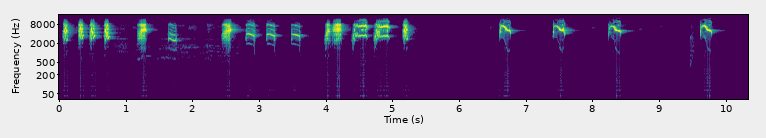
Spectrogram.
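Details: Long-tailed shrike song from a bird staying on one perch, used to provoke singing: rapid sharp high notes in tight clusters, then single piercing chips spaced about a second apart.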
